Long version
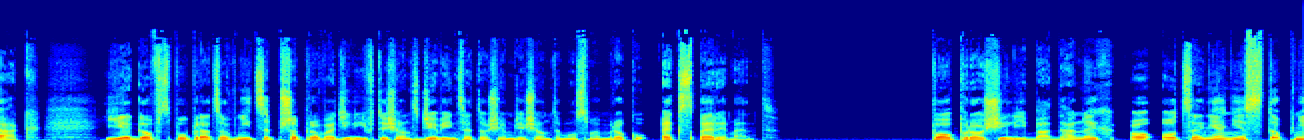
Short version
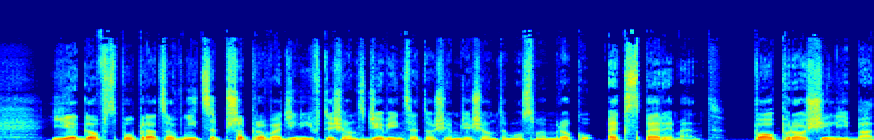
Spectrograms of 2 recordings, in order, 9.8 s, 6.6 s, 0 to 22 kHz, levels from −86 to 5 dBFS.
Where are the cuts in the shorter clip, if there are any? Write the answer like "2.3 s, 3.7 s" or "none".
5.5 s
